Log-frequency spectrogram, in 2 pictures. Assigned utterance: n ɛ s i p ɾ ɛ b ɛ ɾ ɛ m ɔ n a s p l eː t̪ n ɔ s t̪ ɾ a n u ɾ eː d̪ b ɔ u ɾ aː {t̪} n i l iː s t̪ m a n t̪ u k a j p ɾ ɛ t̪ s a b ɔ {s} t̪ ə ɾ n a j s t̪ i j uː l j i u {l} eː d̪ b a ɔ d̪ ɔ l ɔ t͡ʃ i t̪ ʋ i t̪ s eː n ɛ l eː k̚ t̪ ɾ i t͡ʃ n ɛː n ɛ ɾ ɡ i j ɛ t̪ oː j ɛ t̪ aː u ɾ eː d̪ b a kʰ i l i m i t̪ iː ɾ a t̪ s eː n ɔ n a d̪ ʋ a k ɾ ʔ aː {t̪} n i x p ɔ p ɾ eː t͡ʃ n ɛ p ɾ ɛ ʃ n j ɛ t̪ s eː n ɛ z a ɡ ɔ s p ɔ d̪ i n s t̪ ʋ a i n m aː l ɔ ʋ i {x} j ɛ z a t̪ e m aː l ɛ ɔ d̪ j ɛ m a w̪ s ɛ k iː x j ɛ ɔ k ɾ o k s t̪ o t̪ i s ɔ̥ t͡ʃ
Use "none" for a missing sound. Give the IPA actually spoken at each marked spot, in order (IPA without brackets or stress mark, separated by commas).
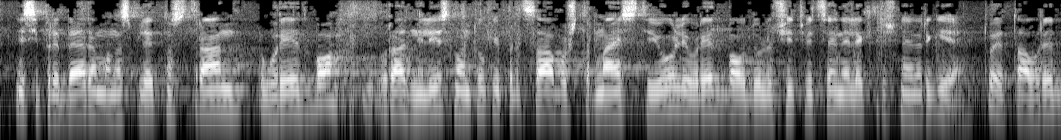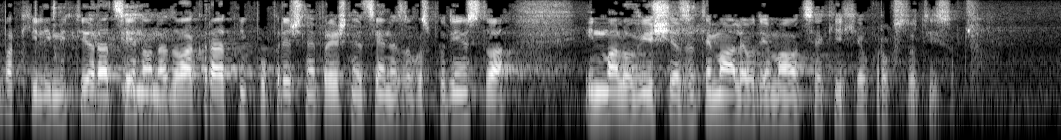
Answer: d̪, ʃ, ɾ, t̪, ʃ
